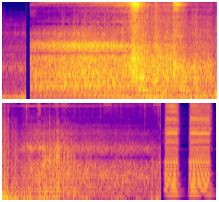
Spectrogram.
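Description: Truck tyres crunch over gravel.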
